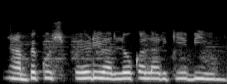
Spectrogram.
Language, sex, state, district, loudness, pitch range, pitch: Hindi, female, Uttarakhand, Uttarkashi, -14 LUFS, 260-285 Hz, 275 Hz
